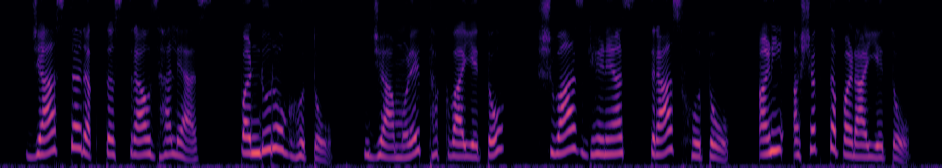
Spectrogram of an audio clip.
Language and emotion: Marathi, neutral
